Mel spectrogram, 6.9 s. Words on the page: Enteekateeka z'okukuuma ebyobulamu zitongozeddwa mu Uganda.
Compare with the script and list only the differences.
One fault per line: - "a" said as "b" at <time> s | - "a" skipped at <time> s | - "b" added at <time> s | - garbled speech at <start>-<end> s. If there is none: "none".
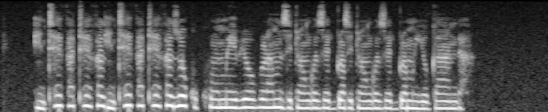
- "enteekateeka" added at 1.4 s
- "zitongozeddwa" added at 4.3 s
